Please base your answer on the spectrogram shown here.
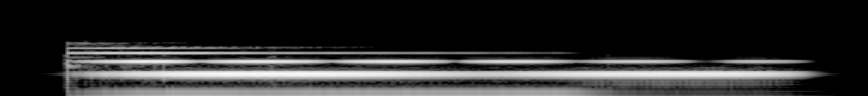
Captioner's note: temple gong rings and fades 🎵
